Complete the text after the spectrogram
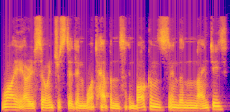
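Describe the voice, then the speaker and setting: Male interviewer; low, gravelly, mellow voice, formal and courteous. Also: steady tone, normal speed. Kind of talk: podcast interview questions.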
